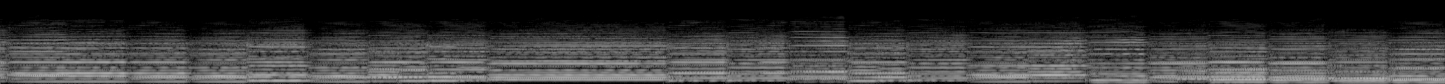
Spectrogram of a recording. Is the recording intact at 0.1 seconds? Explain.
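Yes, at 0.1 seconds the audio is intact, with no dropout, click, distortion or other fault at that moment.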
